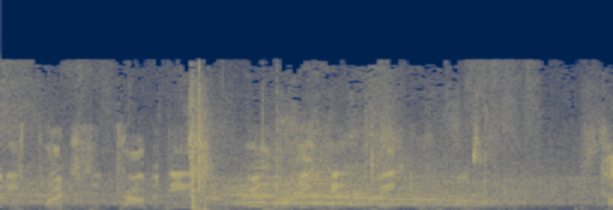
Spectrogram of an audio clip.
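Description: A gloved fist lands a punch on a body with a thud.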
